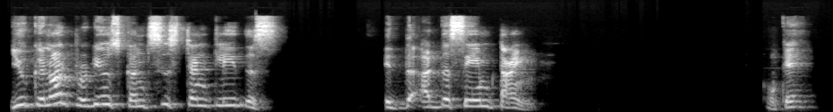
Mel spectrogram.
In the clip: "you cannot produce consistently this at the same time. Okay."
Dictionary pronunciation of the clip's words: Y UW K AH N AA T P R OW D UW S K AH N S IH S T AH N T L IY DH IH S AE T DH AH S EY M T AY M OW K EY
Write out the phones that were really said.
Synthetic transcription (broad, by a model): Y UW K AH N AA T P R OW D UW S K AH N S IH S T AH N T L IY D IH S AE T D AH S EY M T AY M OW K EY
